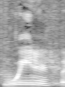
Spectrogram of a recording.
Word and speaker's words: Wehner: Pretty close. It was Wehner.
